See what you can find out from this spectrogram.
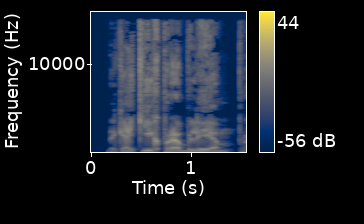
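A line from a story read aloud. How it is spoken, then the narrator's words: Grumbled. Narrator (Russian): пробурчал ирландец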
